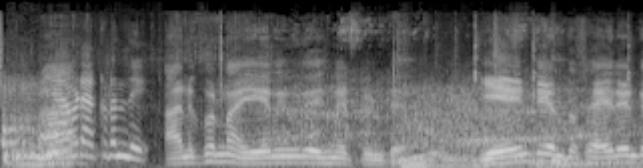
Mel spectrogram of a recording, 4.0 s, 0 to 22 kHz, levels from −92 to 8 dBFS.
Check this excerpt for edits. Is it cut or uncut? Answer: uncut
